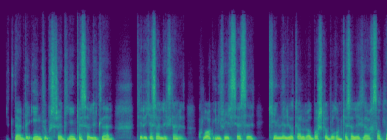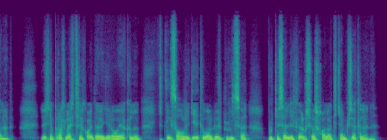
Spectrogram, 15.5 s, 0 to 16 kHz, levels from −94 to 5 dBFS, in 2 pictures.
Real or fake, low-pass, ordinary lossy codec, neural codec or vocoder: fake; 14.4 kHz; AAC, 64 kbps; autoencoder, 48 kHz, 32 numbers a frame, DAC-VAE, trained on Japanese speech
